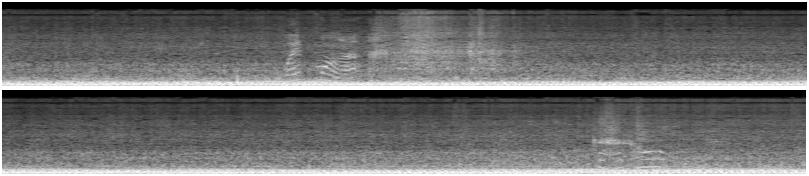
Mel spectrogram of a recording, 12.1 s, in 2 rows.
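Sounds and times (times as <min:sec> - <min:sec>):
car engine rumbling under load: 0:00.0 - 0:12.0.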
